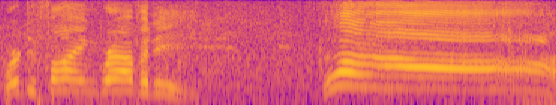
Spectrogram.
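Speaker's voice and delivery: high thrilled yell; excited shout. Real, not acted. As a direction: shout it with glee. Wild cutscene.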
